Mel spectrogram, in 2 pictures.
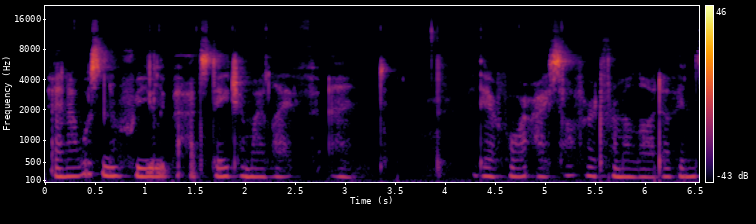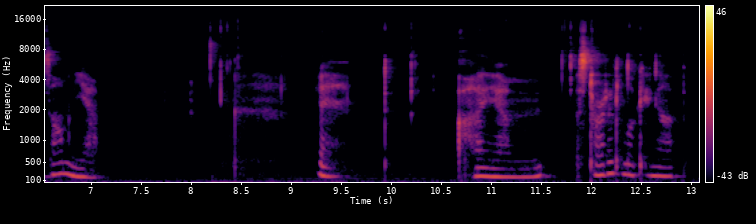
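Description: A Danish woman in her twenties, whose first language is Danish, softly whispering answers to viewer questions in an ASMR video from her bedroom. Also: medium pitch. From Denmark. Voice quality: breathy whisper. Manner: soft, slow, unhurried whispering. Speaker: ASMR creator. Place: bedroom, indoors.

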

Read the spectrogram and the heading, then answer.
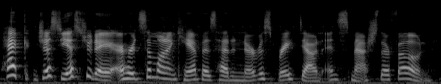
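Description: A woman's voice: fairly high pitch, lively intonation, brisk, sharp tone. A woman voicing a breezy, friendly young party thrower from a game, casual and reassuring. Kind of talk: game dialogue read aloud.

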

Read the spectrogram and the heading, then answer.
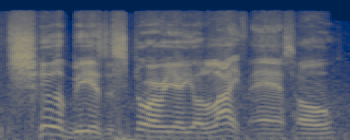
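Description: A man's voice: medium pitch, fairly quick, sharp tone, lightly acted, rough recording. An actor playing a wary, exasperated young male gangster in a video game, grumbling in profane, slangy street talk. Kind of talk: video game cutscene acting. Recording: game sound effects and noise behind.

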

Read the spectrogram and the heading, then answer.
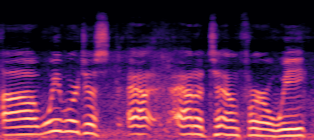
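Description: An older American man with a fairly high voice narrates a casual vlog. He speaks slowly and haltingly, recorded outdoors on a handheld camera with faint noise around him. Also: animated, highs cut off. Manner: halting, unhurried. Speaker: amateur radio operator and vlogger. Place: outdoors at a beachside park. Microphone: handheld action camera or phone at arm's length.

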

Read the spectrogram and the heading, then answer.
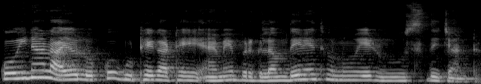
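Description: A woman's voice: mid-range voice, moderate pace, darkish tone, close to an everyday voice. A woman voicing mocking, grumbling village men in an audio story, with colloquial rustic speech. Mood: scornful. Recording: roomy, echoing voice recording.

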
